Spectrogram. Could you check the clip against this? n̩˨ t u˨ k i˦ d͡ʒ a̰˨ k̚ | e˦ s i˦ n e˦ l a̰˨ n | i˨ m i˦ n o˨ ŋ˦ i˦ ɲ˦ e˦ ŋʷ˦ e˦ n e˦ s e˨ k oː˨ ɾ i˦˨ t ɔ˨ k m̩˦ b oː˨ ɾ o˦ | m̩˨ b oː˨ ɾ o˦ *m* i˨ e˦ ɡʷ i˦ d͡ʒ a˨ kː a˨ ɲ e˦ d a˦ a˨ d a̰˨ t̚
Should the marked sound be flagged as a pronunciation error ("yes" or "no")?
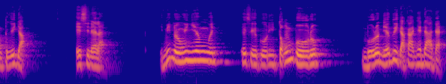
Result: no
